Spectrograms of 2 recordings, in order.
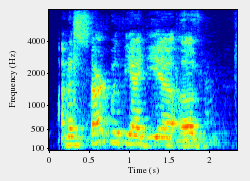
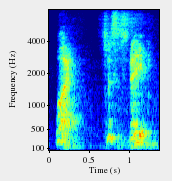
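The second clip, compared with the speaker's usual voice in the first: high, casual "what's the fuss" squeak; fearless son. Retold or imitated. Teacher retells son Moose shrugging at snake, mock high voice. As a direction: toss it off like it's nothing, pitched way up. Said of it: "just picks it up and goes".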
